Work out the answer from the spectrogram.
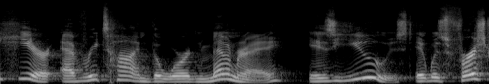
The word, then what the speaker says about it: Mamre: Now, I can't roll my R's nearly as well as this guy can, but so you can see how the original Hebrew was supposed to be pronounced, or how it is pronounced as a reference.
